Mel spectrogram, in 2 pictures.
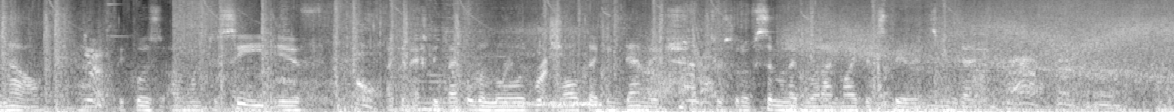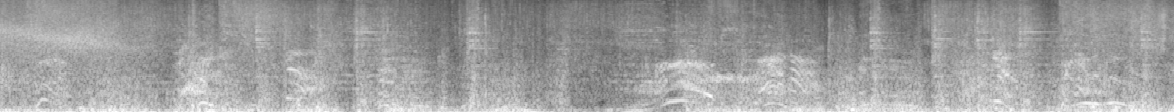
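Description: Weapons clash and strike repeatedly in a fight.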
